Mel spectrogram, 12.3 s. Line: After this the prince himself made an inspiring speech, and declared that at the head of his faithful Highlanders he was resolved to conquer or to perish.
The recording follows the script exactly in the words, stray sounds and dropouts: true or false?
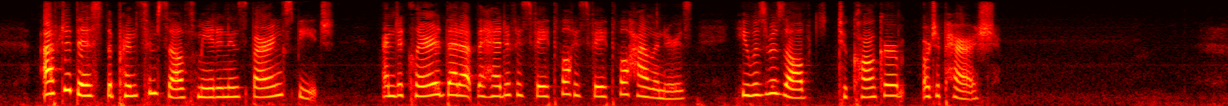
false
